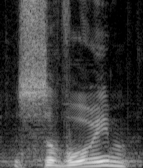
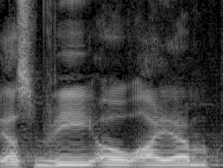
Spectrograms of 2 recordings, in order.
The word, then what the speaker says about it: Svoim: And uh you're you're now involved with Svoim. Am I pronouncing that right? S V O I M.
